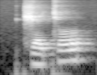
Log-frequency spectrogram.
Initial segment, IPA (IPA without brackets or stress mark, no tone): t͡ʃ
